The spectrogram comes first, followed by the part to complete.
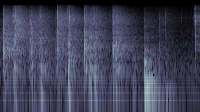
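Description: Tarot cards being handled and flipped over on a table: a quick, irregular run of light taps and flicks of card stock, with a duller knock about one and a half seconds in.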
